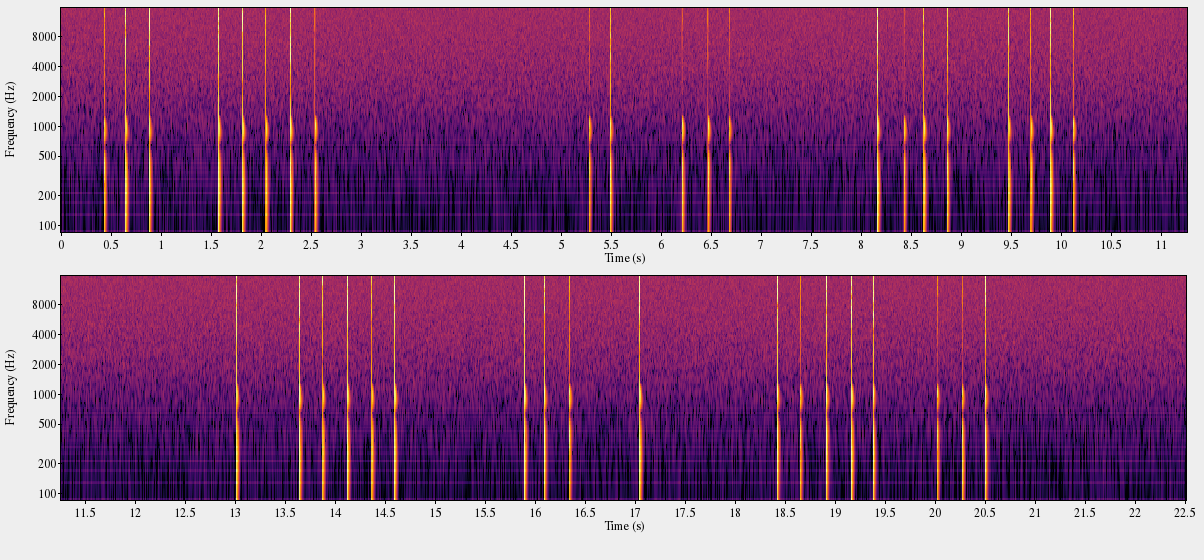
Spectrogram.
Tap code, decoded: P HT ELX

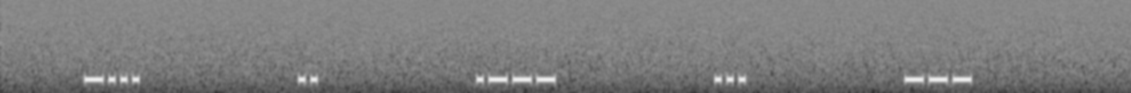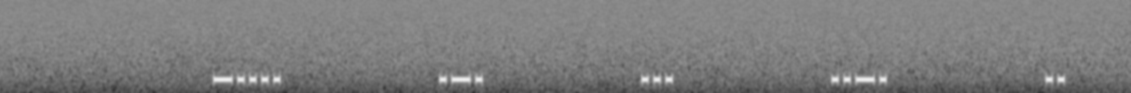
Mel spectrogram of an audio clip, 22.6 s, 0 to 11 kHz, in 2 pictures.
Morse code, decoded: BIJSO 6RSFI

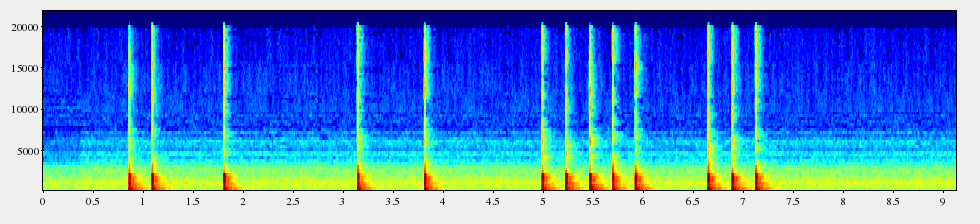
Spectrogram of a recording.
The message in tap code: FAX

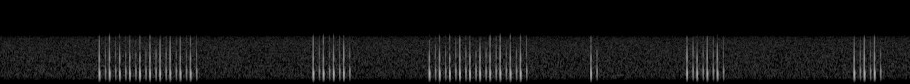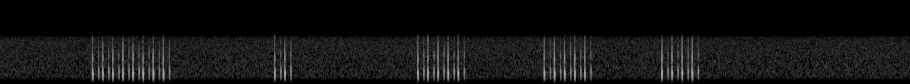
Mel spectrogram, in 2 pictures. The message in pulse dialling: 0 4 0 1 4 3 8 2 5 5 4

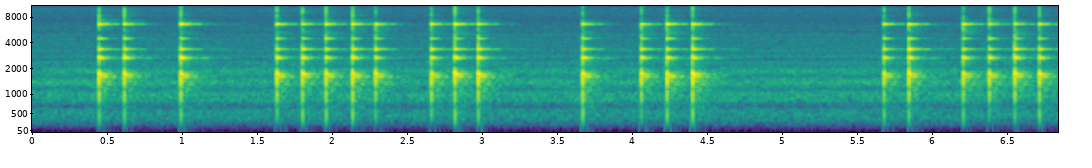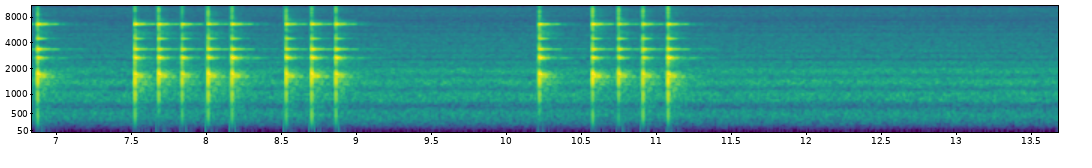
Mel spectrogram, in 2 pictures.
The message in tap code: FXC JX D

